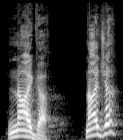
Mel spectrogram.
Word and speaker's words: Niger: is n-i-g-g-e-r what so how do you pronounce that then Niger Niger so all the nigers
